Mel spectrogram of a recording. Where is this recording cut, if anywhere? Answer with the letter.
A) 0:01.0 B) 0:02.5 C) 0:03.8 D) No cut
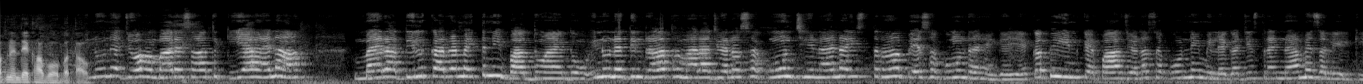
A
